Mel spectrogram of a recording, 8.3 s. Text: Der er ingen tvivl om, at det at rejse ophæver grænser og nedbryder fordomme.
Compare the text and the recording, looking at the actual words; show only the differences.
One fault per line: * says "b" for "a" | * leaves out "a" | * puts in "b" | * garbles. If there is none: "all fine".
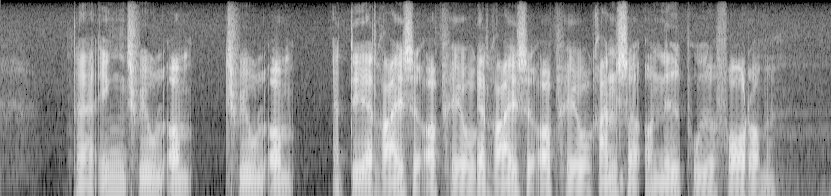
* puts in "tvivl om"
* puts in "at rejse ophæver"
